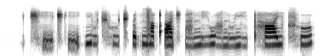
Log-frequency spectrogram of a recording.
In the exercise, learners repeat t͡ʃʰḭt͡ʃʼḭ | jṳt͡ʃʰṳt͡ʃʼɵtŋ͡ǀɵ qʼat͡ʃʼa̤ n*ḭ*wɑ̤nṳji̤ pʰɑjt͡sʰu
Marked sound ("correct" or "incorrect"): incorrect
